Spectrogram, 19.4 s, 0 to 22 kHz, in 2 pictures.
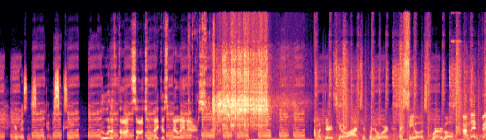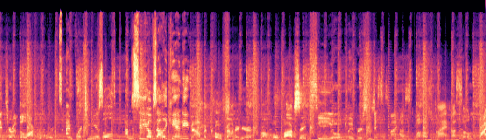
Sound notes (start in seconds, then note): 4.5 car engine rumbling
